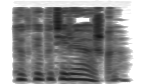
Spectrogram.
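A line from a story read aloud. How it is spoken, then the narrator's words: Sad. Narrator (Russian): грустно сказала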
